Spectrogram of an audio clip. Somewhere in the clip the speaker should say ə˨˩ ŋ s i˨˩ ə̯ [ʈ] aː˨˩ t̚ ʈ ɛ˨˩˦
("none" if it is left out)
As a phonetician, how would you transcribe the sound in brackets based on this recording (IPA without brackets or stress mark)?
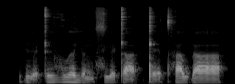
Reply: ʈ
